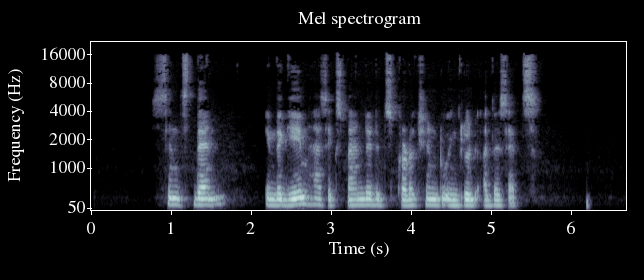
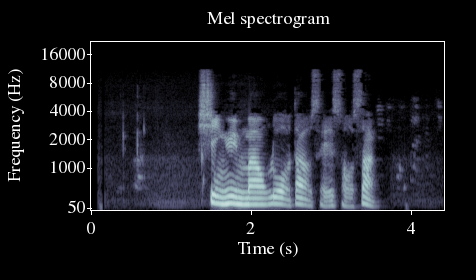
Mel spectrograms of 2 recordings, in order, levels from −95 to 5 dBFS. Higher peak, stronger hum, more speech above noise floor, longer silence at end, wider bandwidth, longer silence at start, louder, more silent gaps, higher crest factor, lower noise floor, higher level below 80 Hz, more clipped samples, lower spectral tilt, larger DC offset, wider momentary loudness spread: about the same, -4 dBFS vs -2 dBFS; neither; first, 64 dB vs 39 dB; first, 1.1 s vs 0.9 s; first, 16.5 kHz vs 11.5 kHz; first, 0.8 s vs 0.55 s; second, -21 LUFS vs -18 LUFS; neither; about the same, 18 dB vs 18 dB; first, -85 dBFS vs -56 dBFS; about the same, -68 dBFS vs -64 dBFS; neither; about the same, -5 dB/octave vs -6 dB/octave; neither; second, 10 LU vs 16 LU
